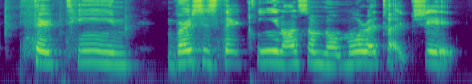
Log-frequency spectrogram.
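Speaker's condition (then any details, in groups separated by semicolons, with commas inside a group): Cerebral palsy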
